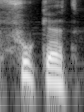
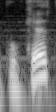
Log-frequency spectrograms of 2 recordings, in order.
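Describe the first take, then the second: First: The name begins with an f sound. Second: The name begins with a p sound. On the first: The speaker calls it wrong. "on ne dit pas Phuket" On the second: The speaker calls it right. "quand on parle de Phuket"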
